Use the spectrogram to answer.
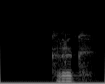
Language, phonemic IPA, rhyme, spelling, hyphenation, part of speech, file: Dutch, /krʏk/, -ʏk, kruk, kruk, noun / verb, Nl-kruk.ogg
- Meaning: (noun) 1. stool (piece of furniture without back or armrests) 2. crutch (device to assist in motion) 3. handle; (verb) inflection of krukken: first-person singular present indicative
